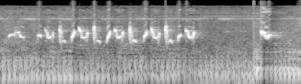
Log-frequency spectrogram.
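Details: Straw-headed bulbul, a kept songbird, giving rapid chattering varied phrases of short notes near the middle of its range, with a steady low hum and brief louder notes at the end.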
